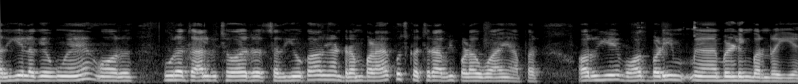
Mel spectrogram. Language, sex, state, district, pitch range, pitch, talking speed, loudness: Hindi, female, Punjab, Pathankot, 175-195 Hz, 185 Hz, 245 wpm, -13 LUFS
